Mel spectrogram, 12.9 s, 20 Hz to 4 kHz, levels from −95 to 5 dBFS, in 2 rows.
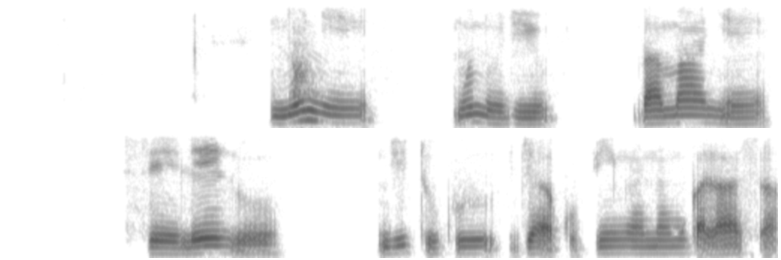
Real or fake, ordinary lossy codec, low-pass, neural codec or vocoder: real; Opus, 24 kbps; 3.6 kHz; none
